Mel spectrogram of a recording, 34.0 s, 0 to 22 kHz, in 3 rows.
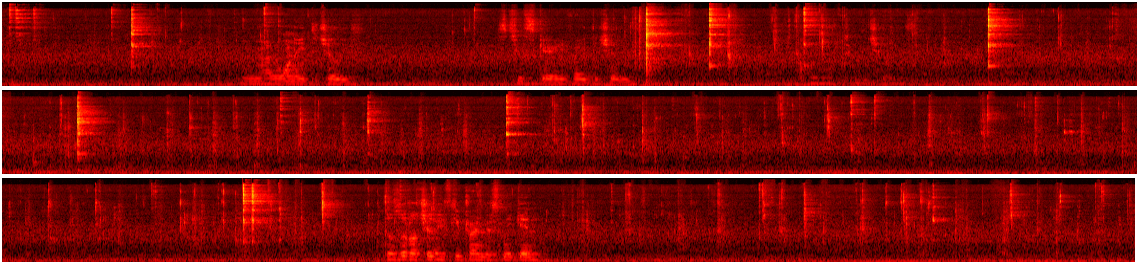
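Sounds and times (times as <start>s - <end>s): utensils clinking on a dish: 0.0s - 0.5s.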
